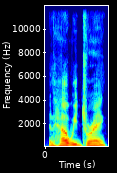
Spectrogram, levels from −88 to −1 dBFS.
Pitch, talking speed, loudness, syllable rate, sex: 155 Hz, 250 wpm, -18 LUFS, 4.6 syllables/s, male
